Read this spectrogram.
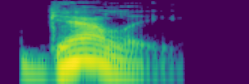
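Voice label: "gally", British English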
